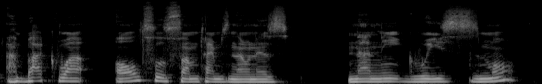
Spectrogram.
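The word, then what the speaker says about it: Abakuá: Abakwa, with an accent on the A at the last, the second A. Abakwa.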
